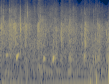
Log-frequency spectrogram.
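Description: Studio audience applauding, many hands clapping at once.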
